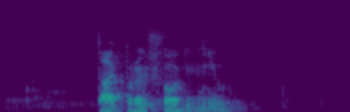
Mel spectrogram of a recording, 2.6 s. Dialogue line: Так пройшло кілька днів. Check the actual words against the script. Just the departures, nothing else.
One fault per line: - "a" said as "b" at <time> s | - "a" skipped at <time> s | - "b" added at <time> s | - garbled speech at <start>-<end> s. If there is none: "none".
- "кілька" skipped at 1.4 s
